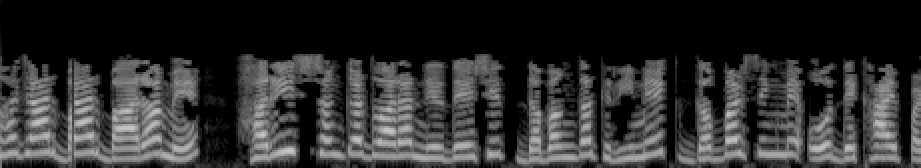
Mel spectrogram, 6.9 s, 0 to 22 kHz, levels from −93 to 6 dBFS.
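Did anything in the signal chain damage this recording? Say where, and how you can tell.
Yes, two stages left marks. The first is in the codec, and it runs through the whole clip. The speech has nothing above about 5.6 kHz, and it has that smeared, watery quality you get from heavy MP3 coding. That points to low-bitrate audio saved at a high bitrate. The likely story is a very low MP3 encode, somewhere near 18 kbit/s, later re-saved as 320 kbit/s MP3. The bigger file can't bring back what the first pass threw away, so the bandwidth limit and artefacts are still there.

The second is at playback, a CD skip from 0.53 to 0.55 s. You get a brief mute of around 20 ms, and then the speech carries on from a different spot instead of picking up where it left off. That's the laser jumping to another track of the spiral after a knock or a disc flaw, briefly losing its place, and resuming elsewhere. It's short, but the discontinuity in the speech gives it away.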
